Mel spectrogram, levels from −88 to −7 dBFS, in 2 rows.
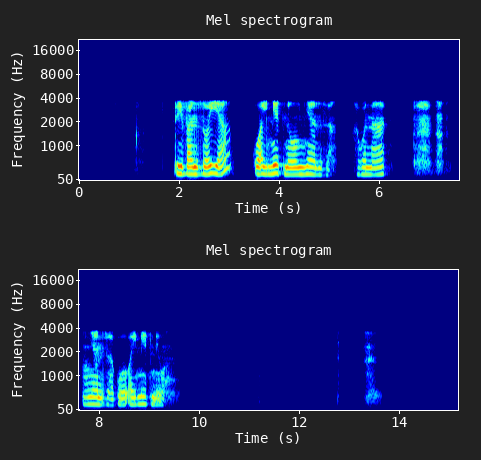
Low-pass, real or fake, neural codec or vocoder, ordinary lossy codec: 3.6 kHz; real; none; none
